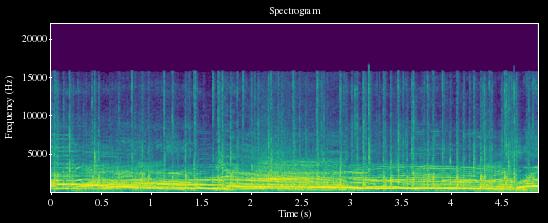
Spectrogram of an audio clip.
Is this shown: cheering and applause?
yes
